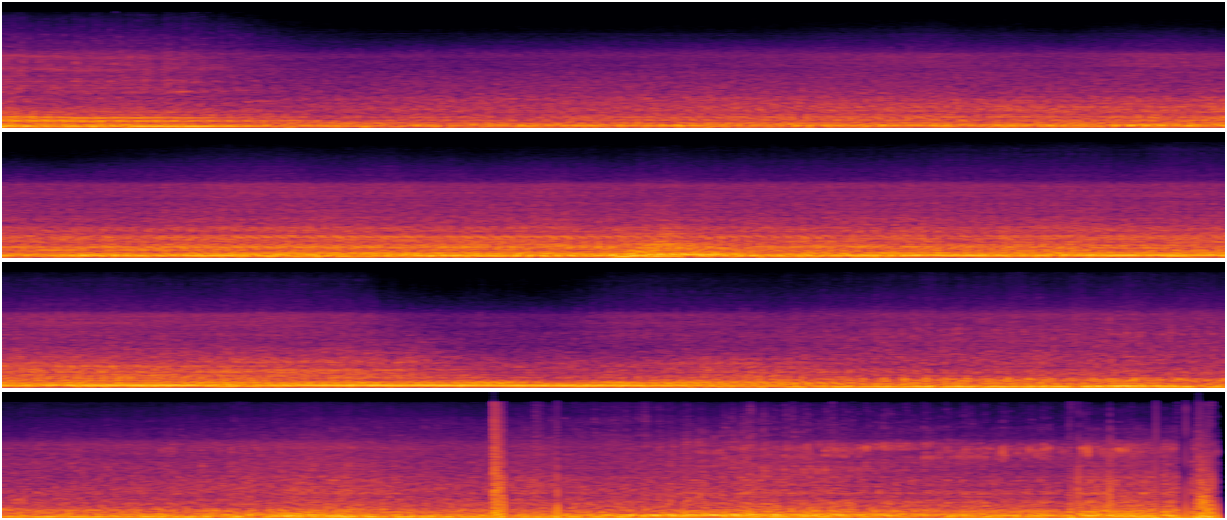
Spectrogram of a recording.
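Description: Classic cars and a vintage truck driving slowly past one after another, their engines running low and steady.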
